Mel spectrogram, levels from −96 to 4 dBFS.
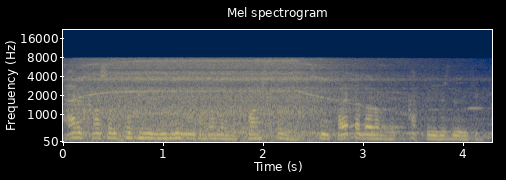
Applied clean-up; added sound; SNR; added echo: none; Domestic sounds, home sounds; 3 dB; reverberation time 2.4 s.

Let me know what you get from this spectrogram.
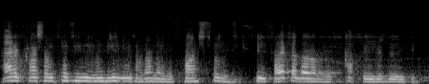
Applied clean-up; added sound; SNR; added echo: neural separator model SepFormer DNS4.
